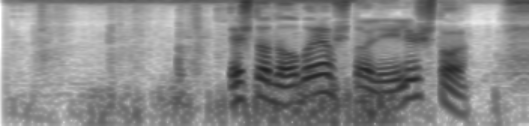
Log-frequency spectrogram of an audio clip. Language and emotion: Russian, angry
